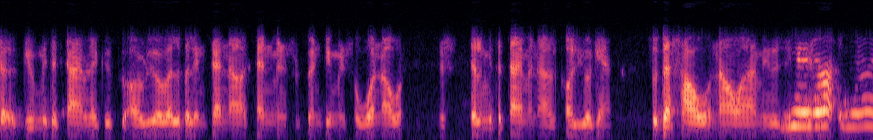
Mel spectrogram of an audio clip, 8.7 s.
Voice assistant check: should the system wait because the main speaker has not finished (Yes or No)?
No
